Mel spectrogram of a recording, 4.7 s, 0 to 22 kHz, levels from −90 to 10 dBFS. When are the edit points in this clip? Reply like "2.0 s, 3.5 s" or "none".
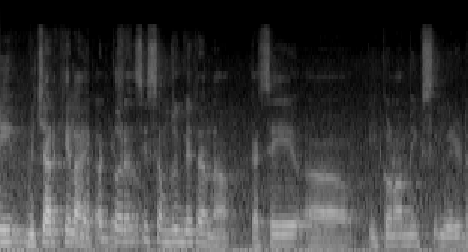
1.1 s

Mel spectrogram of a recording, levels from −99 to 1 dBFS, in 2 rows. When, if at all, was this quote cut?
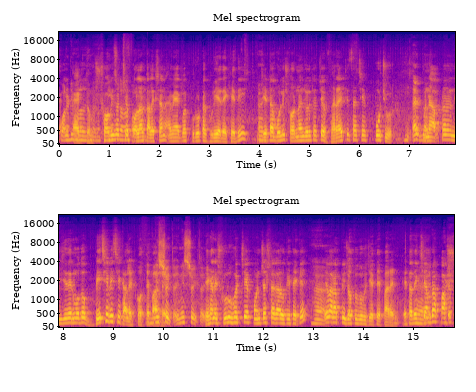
none

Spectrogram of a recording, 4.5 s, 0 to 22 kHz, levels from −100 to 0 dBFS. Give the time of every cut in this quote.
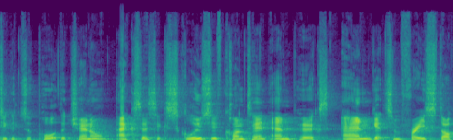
none

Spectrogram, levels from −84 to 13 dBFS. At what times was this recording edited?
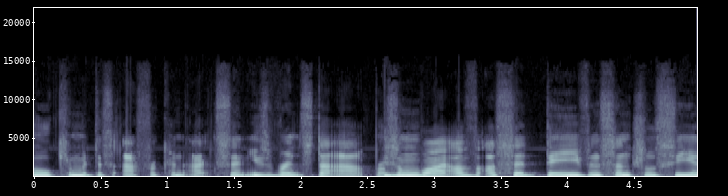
2.6 s

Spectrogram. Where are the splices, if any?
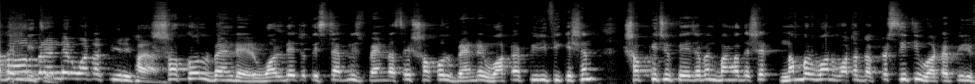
none

